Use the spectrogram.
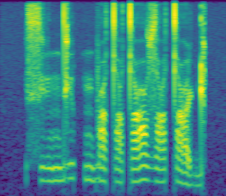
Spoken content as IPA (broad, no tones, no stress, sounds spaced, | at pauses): s ɪ n d ɪ p m b u tˤ a tˤ ɪ w zˤ i tˤ i ɖ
